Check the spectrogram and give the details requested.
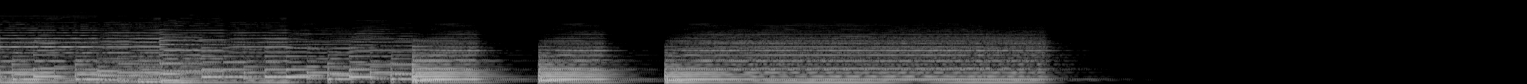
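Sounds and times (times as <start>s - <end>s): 
piano quartet playing a scene finale: 0.0s - 10.6s.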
